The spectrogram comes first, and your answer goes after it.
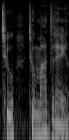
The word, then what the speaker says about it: Tu Madre: She's the owner of Tu Madre Latin Cuisine.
